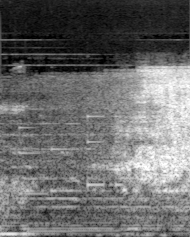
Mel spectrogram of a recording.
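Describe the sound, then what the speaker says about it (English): A loud lorry roars past near a balcony, a loud low rumble swelling into a broad hissing rush of tyres and engine. "there's a very loud lorry going by"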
